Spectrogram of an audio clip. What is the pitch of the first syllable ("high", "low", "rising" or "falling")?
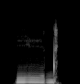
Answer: low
